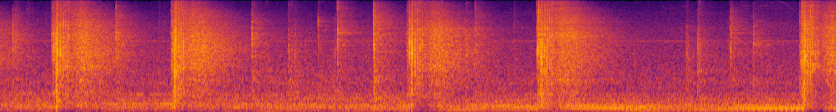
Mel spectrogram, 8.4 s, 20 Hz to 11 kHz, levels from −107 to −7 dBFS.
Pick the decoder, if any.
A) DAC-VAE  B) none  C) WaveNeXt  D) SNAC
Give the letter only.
B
